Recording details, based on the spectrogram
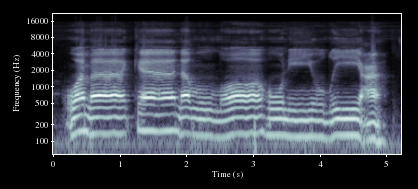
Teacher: Wa ma kana Allahu, Allahnya perhatikan jangan menebalkan langsung jangan menebalkan bunyi suara jangan menebalkan bunyi suara na-nya, tapi ditebalkan bunyi Allahnya, sehingga na-nya tipis, Allahnya tebal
